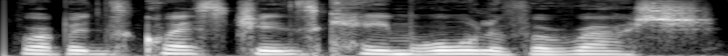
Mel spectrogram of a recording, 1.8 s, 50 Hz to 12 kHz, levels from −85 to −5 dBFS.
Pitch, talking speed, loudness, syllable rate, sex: 190 Hz, 230 wpm, -13 LUFS, 5.2 syllables/s, female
